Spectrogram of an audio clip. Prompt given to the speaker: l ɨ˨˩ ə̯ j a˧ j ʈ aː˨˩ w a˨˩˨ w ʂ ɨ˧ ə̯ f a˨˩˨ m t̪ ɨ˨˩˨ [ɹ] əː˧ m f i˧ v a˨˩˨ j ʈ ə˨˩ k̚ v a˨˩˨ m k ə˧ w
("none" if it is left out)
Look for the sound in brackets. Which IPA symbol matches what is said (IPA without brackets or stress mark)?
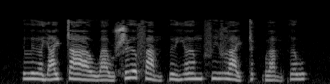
j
